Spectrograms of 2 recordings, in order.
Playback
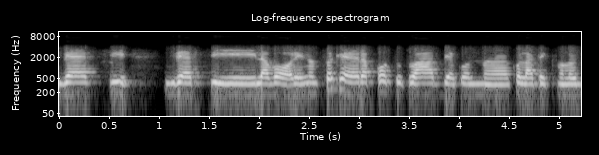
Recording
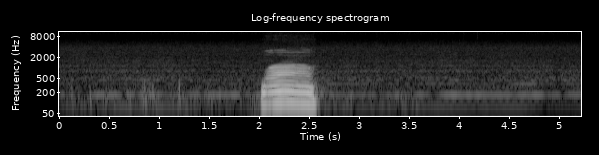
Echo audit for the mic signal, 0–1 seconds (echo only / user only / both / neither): neither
